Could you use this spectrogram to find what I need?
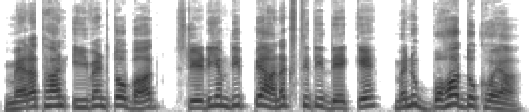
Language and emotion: Punjabi, disgusted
